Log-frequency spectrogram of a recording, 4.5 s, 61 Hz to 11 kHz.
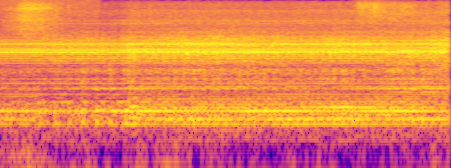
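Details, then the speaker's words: Bridgeport mill 6F power feed after fitting a new 51-tooth gear and topping off with ISO 150 gear oil: even, steady whir with no grinding or clunks, smooth mechanical hum; normal running, gear drive healthy. "Now that looks and sounds a lot better. It sounds very smooth and moves very smooth."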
